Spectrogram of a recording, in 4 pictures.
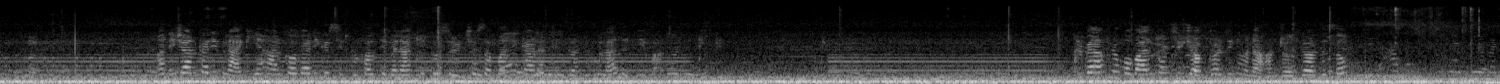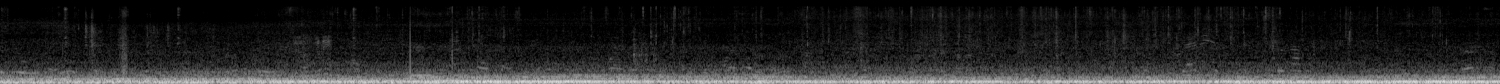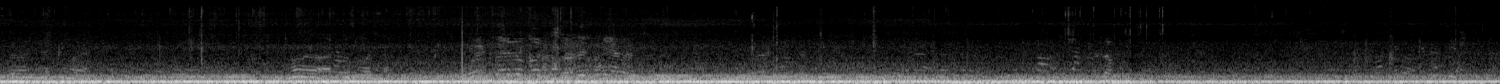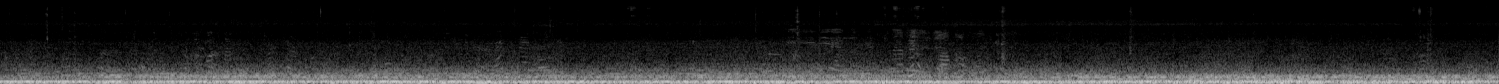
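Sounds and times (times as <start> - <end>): turboprop engines droning: 0.0 - 59.9.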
